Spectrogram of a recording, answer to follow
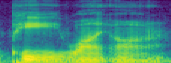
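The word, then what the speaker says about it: PyrE: no good it will to dagenham py capital P yr capital e pronounced py as in funeral py tell dagenham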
